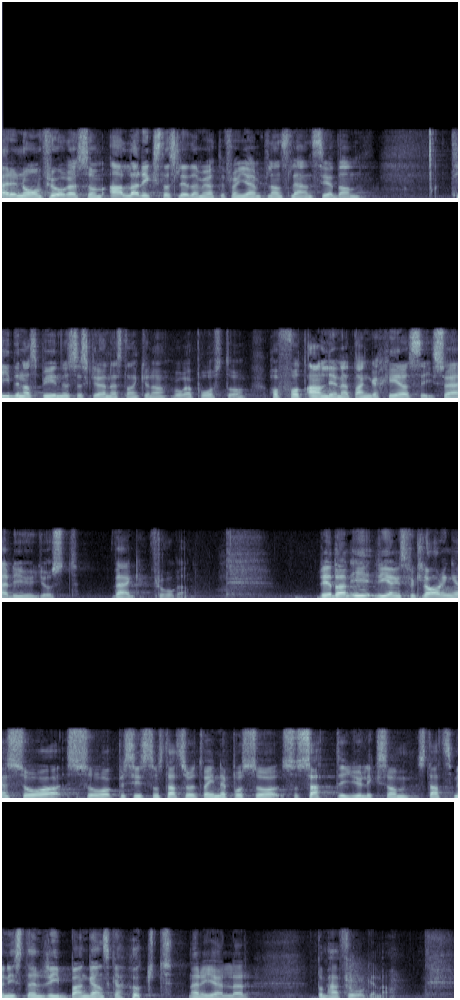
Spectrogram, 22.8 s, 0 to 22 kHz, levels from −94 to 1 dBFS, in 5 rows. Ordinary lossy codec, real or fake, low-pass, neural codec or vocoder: none; real; none; none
